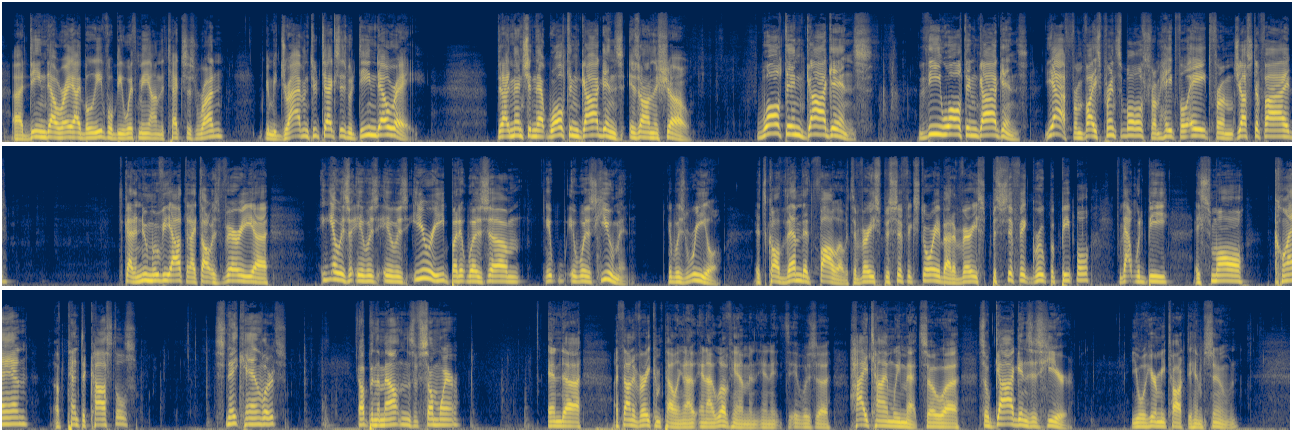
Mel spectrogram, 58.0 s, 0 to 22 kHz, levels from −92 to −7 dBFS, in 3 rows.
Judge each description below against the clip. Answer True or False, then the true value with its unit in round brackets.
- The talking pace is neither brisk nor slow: True (155 wpm)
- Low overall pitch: False (145 Hz)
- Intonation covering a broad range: True (6.1 semitones)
